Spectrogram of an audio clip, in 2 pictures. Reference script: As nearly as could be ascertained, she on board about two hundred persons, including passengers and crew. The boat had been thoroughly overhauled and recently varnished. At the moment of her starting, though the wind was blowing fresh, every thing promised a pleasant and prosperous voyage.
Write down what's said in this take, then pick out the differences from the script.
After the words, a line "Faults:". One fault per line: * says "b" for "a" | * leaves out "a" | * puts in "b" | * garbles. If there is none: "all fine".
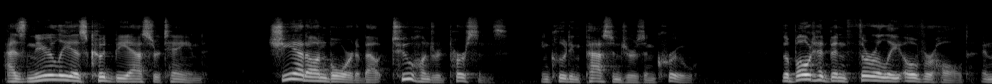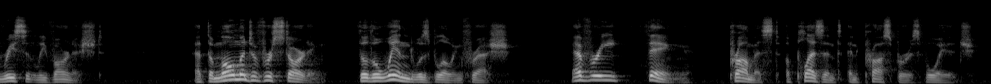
As nearly as could be ascertained, she had on board about two hundred persons, including passengers and crew. The boat had been thoroughly overhauled and recently varnished. At the moment of her starting, though the wind was blowing fresh, every thing promised a pleasant and prosperous voyage.
Faults:
* puts in "had"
